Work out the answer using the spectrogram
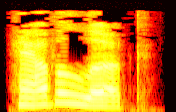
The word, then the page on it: have a look: British English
